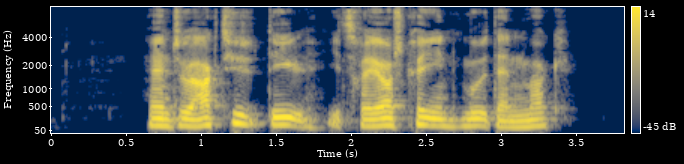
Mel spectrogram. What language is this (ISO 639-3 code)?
dan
